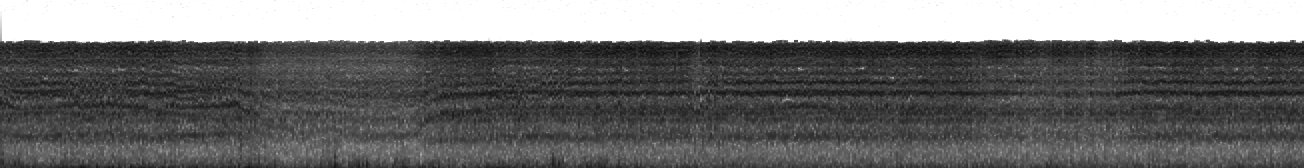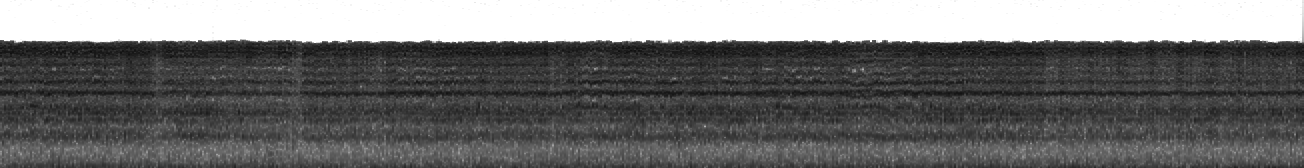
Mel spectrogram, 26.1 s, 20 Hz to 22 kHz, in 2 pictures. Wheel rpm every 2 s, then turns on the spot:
200, 140, 170, 200, 200, 200, 200, 200, 200, 200, 200, 200, 200.
none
